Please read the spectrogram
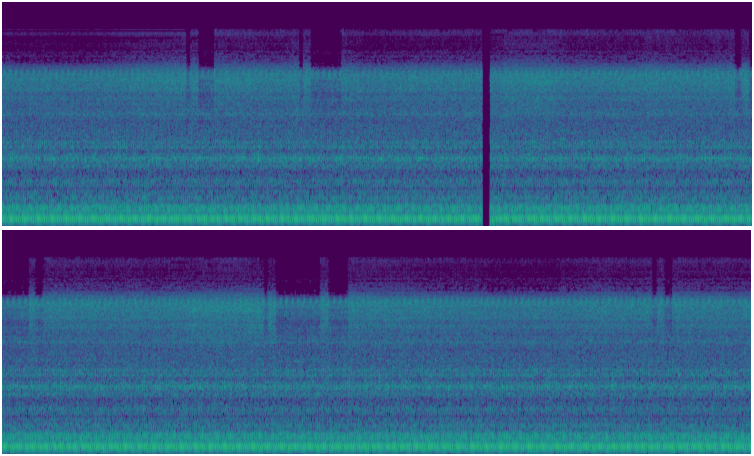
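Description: Small airbrush air compressor running with a steady hum and an even hiss of air, cut off for a split second about ten seconds in.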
